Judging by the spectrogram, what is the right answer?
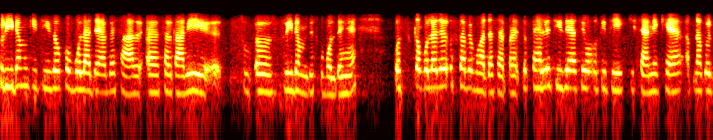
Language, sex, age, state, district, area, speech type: Hindi, female, 30-45, Uttar Pradesh, Sitapur, rural, conversation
